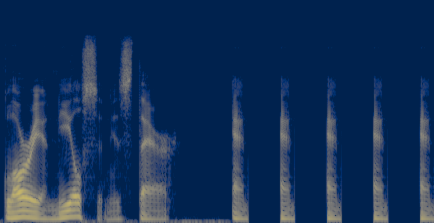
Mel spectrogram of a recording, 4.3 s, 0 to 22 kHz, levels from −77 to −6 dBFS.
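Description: Speech clip with a stutter with silent gaps from 2.49 s to the end: a 138 ms burst repeats four times every 466 ms with 328 ms of dead silence between, likely a stalled stream retrying.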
